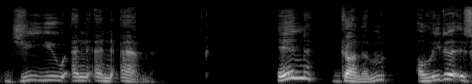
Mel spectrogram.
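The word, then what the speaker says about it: Gunnm: manga the manga in japan was known as gunnam that is spelled g-u-n-n-m in gunnam alita is called gali gunam translates i guess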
